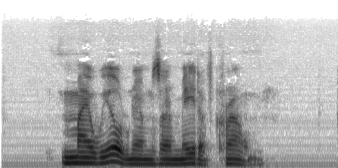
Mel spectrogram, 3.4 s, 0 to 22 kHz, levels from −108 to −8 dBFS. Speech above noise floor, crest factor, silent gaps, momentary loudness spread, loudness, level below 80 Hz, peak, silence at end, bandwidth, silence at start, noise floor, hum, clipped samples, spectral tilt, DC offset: 38 dB; 16 dB; none; 9 LU; -21 LUFS; -52 dBFS; -6 dBFS; 0.75 s; 6.4 kHz; 0.65 s; -58 dBFS; 60 Hz at -45 dBFS; under 0.1%; -8.5 dB/octave; under 0.1%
